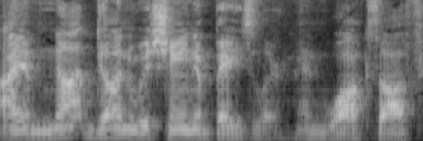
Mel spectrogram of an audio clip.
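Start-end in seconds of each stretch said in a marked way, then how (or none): 0.0-2.1 mock heated, cross, angry tone. Retelling a wrestler storming past an interviewer: imitating Io Shirai's angry tone. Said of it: "She walks by in an angry tone".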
